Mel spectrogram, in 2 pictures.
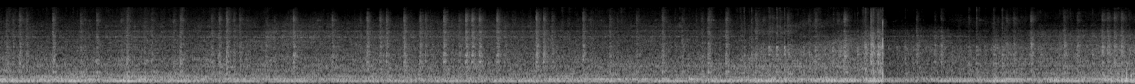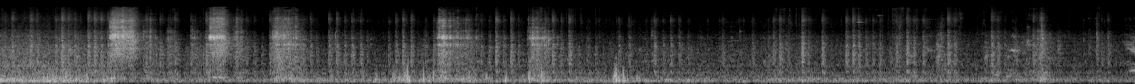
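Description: The engine of an old Nissan Patrol hums from inside the cab as it drives along a street.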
